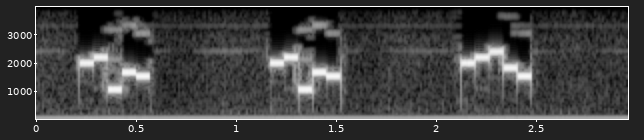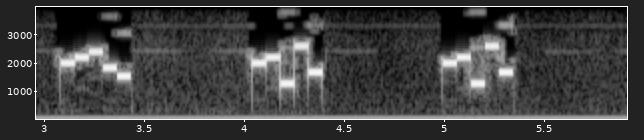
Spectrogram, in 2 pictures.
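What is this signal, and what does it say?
Five-tone selective call (ZVEI), heard as quick runs of five tones, tones of about 80 ms. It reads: 89165 89165 89075 89075 89336 89336
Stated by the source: Received on an SDR.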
